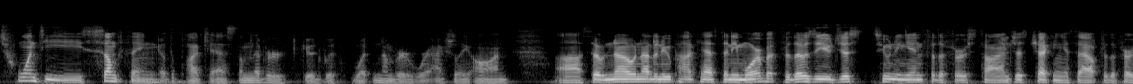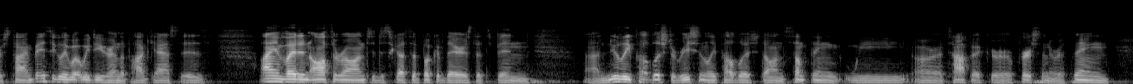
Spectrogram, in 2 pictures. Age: 30-49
